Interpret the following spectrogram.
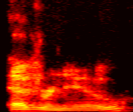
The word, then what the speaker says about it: Evrnu: of a of a company that's called ever new which is spelled evrnu um they were tackling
